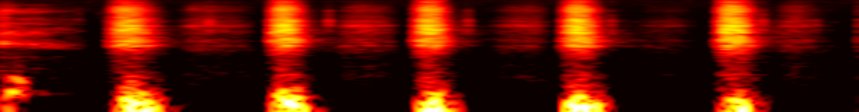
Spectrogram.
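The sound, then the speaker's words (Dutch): A series of six sharp, forceful exhalations through the nose, made sitting upright while pulling in the navel in a breathing exercise, evenly spaced at a brisk steady rhythm, each a short breathy puff with quiet gaps between and no talking. “Je gaat rechtop zitten, adem dan krachtig uit, waarbij je navel intrekt.”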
